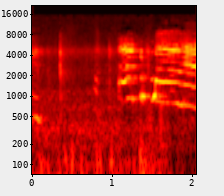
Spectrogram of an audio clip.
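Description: A small child's high-pitched wordless squeal. It starts about a second in and is drawn out, sliding down in pitch. Before it come a few faint rustles as a picture-book page is turned.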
